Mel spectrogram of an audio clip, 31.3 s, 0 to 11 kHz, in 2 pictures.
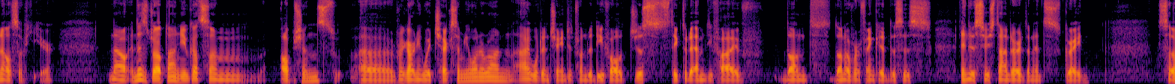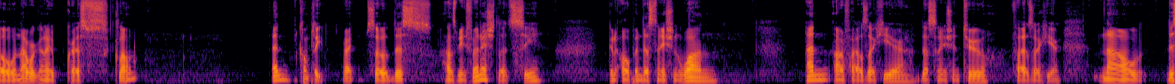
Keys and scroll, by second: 14.8 Left, 17.5 Left, 22.1 Left.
